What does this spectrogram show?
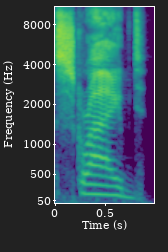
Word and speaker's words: Scribd: scri not scrid right I've been calling it script I've heard SC script D but I think they're wrong so scri okay script my natural inclination would be call it something ridiculous but I assume it's scri see here we go web 94 97 says it's scribed scribed awesome there you go of course it is scribed that makes way more S I know see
